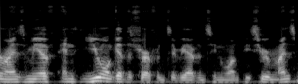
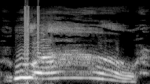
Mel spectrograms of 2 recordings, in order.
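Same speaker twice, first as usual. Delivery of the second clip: loud, high gasp of awe; amazed whoa; 7 dB louder than usual. Retold or imitated. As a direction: wow them with a big whoa. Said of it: "as the reader, go".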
